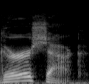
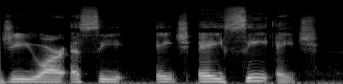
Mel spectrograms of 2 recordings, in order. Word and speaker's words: Gurschach: Checking out experimental metal band Gurschach.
